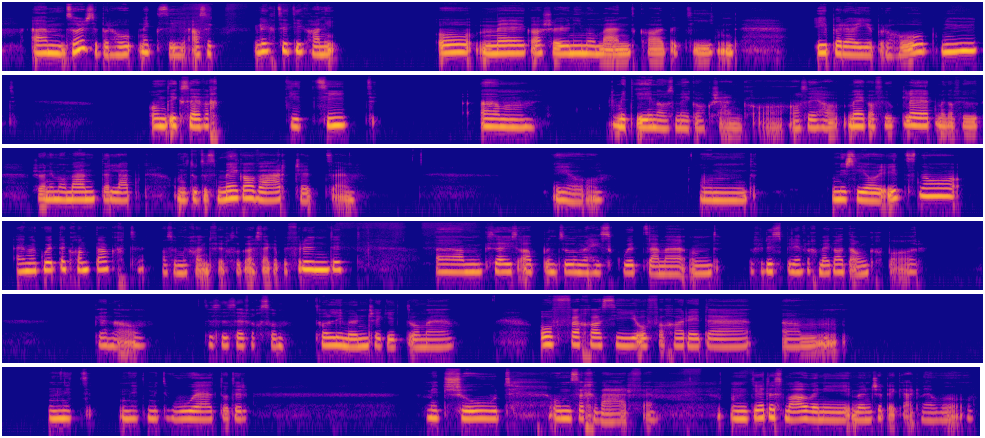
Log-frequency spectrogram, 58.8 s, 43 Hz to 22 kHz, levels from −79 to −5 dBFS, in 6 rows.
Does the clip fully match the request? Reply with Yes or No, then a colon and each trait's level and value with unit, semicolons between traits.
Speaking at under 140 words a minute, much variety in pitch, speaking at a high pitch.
No: slow, 125 wpm; average, 2.9 semitones; high, 215 Hz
